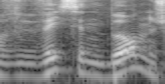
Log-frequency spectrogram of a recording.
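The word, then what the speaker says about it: Weissenborn: Alors justement, puisque tu parles de luthier, difficile de ne pas parler de ton instrument, la guitare Weizenborn, je ne sais jamais tellement comment le prononcer, mais voilà. – Tu l'as bien dit.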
